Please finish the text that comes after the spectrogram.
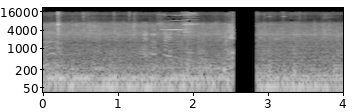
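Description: Continuous low rumble and rattle of a moving train heard from on board, with voices mixed into the steady noise and a brief dropout midway.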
